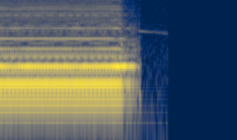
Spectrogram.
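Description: Bagpipes holding one final sustained chord of closing music, the drones and chanter note steady, then cutting off about a second and a half in.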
